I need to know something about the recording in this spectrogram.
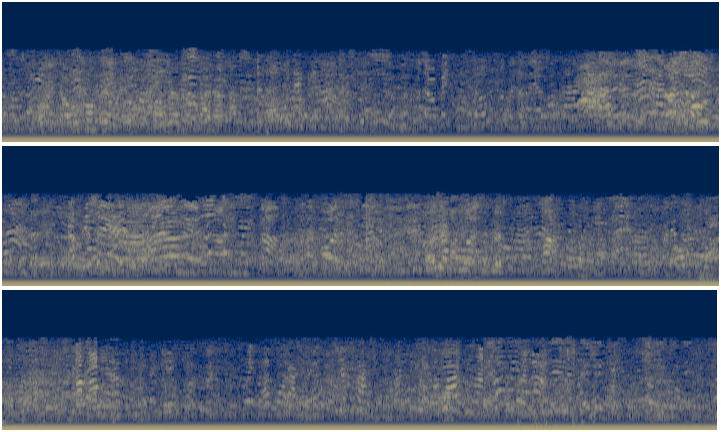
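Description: Chatter of a crowd of people talking at once, many overlapping voices with none standing out. It swells a little louder for a few seconds about a third of the way in, heard through a camcorder's dull, narrow-sounding microphone.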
